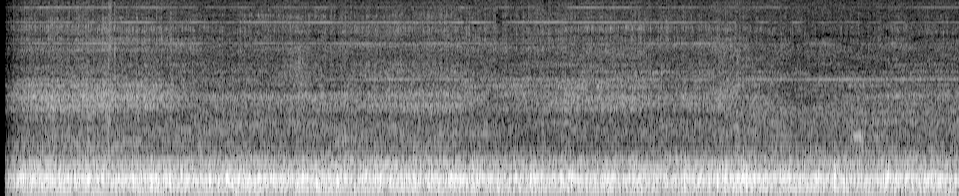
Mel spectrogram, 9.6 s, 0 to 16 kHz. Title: HKT Japan Pump making noise (ENGINE IS NOT RUNNING) | Corolla 2002 Se Saloon 1NZ-FE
